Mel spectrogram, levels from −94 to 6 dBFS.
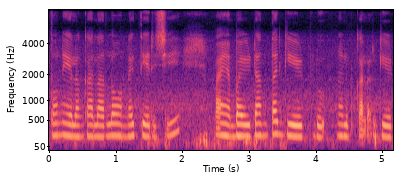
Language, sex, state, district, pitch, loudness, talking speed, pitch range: Telugu, female, Andhra Pradesh, Srikakulam, 210 Hz, -17 LUFS, 125 wpm, 200-215 Hz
